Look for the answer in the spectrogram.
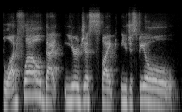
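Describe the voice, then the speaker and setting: A candid woman guest with a naturally low voice talks in loose, rambling bursts, full of likes and restarts. Her tone is bright and forward, and she comes through a home video-call mic. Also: expressive, takes it slowly. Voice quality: naturally deeper voice. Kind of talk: candid casual interview. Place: living room at home.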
